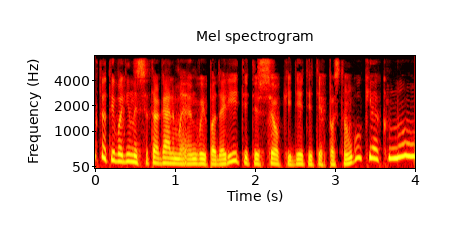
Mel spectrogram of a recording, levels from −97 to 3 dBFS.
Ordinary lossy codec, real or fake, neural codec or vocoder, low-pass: AAC, 32 kbps; fake; codec, 16 kHz, 8 kbps, FunCodec, trained on LibriTTS, 25 frames a second; 7.2 kHz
